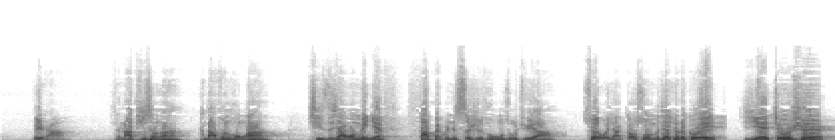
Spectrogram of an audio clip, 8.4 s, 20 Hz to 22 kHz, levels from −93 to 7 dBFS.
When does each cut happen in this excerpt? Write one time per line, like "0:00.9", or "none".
0:01.9
0:05.6
0:07.2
